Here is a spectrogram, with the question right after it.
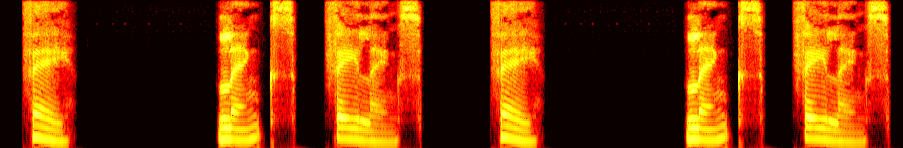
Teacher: In US, stress phay and keep links smooth.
